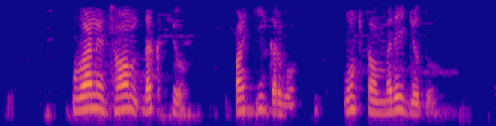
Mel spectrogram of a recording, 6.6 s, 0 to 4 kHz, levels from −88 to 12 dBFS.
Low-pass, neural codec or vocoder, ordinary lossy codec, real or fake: 3.6 kHz; none; MP3, 32 kbps; real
